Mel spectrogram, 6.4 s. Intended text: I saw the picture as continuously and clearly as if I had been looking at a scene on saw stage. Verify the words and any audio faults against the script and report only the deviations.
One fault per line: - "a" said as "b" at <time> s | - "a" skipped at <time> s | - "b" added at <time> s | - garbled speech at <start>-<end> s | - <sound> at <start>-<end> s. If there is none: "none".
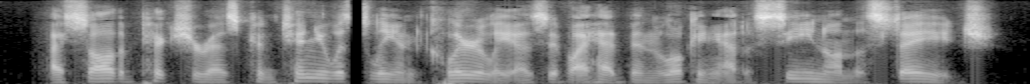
- dropout at 2.2-2.3 s
- "saw" said as "the" at 5.3 s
